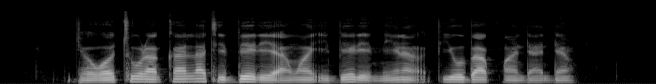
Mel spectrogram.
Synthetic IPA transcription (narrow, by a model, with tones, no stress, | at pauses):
d͡ʒɔ˨wɔ˨˧˦tʰu˦ɾa˧ka˦la˦tʰi˧be˦˨ɾe˨˦a̰˨w̃ɔ̃˧ḭ˨be˨˦˨ɾe˨mĩ˨˦ɾ̃ã˦˨b̥i˦o˦ba˦k͡pã˧dã˧dã˧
